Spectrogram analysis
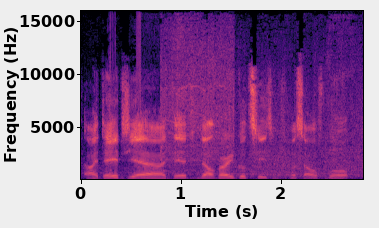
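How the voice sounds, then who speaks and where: Measured male racing co-commentator. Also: lowish voice, steady tone, noisy background. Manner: analytical, measured explanations. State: dry throat, losing voice. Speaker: co-commentator and driver. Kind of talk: sim racing colour commentary.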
